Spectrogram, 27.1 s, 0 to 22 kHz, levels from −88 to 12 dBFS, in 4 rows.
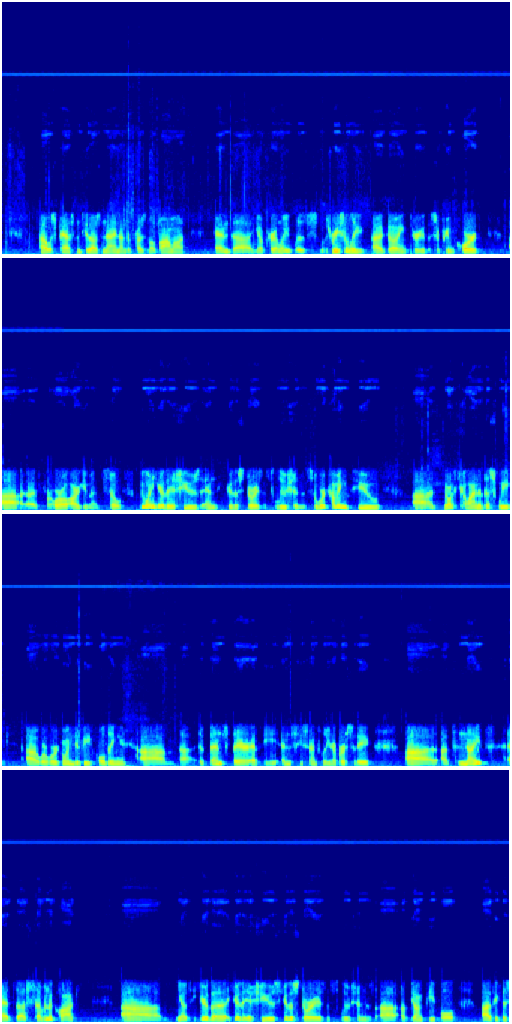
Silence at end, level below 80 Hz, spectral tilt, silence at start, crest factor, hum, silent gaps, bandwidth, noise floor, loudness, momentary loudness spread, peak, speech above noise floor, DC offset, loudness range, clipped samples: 0 s; -68 dBFS; -5.5 dB/octave; 0.5 s; 20 dB; none; none; 16.5 kHz; -61 dBFS; -30 LUFS; 9 LU; -12 dBFS; 31 dB; under 0.1%; 2 LU; under 0.1%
